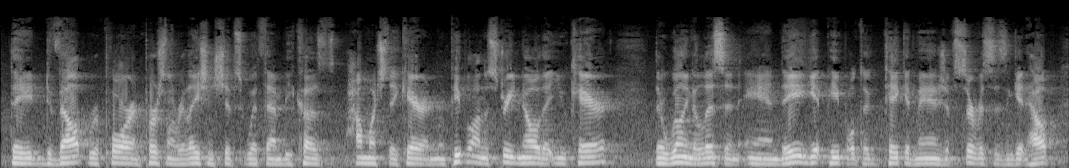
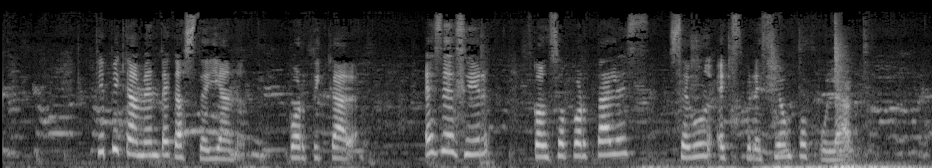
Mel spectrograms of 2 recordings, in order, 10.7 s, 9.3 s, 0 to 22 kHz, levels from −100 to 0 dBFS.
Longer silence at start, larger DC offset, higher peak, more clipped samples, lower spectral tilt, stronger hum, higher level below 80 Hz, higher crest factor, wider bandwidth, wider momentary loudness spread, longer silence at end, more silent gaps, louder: about the same, 0 s vs 0 s; neither; about the same, -6 dBFS vs -8 dBFS; neither; first, -6 dB/octave vs -3 dB/octave; neither; second, -54 dBFS vs -46 dBFS; second, 14 dB vs 22 dB; second, 13.5 kHz vs 16.5 kHz; second, 7 LU vs 18 LU; about the same, 0 s vs 0 s; neither; first, -21 LUFS vs -30 LUFS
